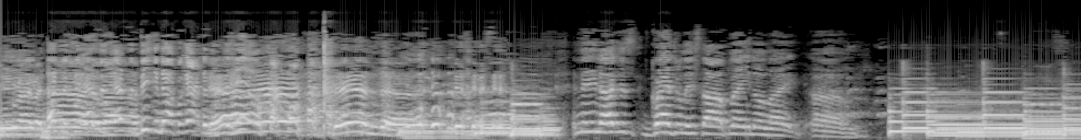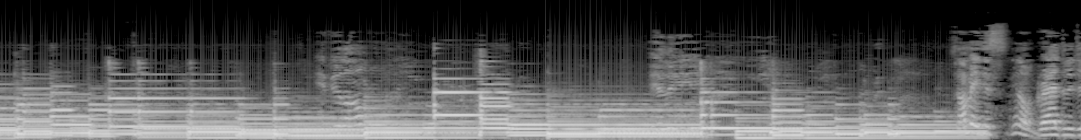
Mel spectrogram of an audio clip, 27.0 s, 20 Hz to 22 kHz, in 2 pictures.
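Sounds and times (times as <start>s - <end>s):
piano playing gospel chords: 0.0s - 7.2s, 11.1s - 26.0s.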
